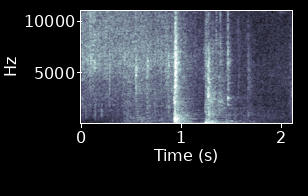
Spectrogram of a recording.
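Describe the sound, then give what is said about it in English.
An oven door is opened and a New York–style pizza is slid onto a ripping-hot 500-degree baking stone. Two short, fairly loud knocks sound close together over a quiet background, with no talk. “You just open up that oven, you're gonna slide it onto that. To that hot stone.”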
